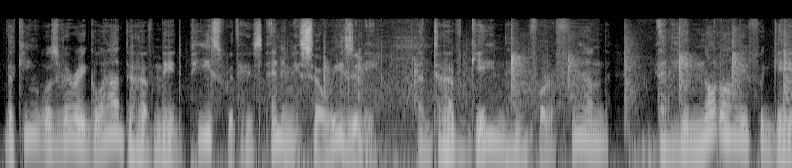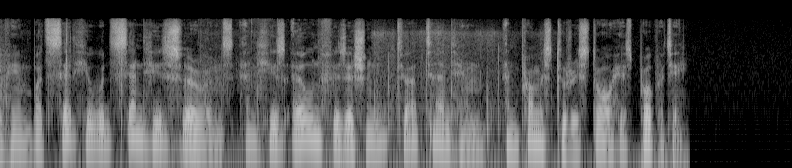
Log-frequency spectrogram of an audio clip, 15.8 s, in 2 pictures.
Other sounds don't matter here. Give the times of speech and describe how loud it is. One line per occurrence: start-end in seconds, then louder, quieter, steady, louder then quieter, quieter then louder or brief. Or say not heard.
0.1-14.8 steady.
